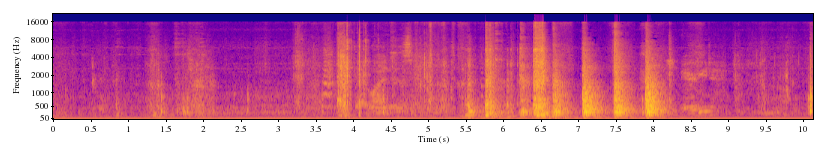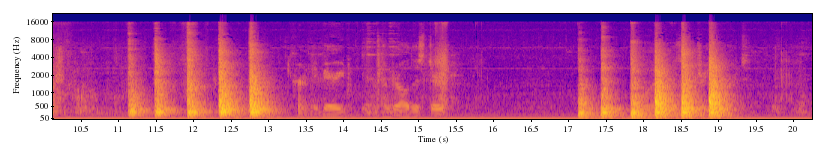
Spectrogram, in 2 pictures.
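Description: Hard knocking in several bursts of rapid strikes, about three or four a second, with pauses between the bursts.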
